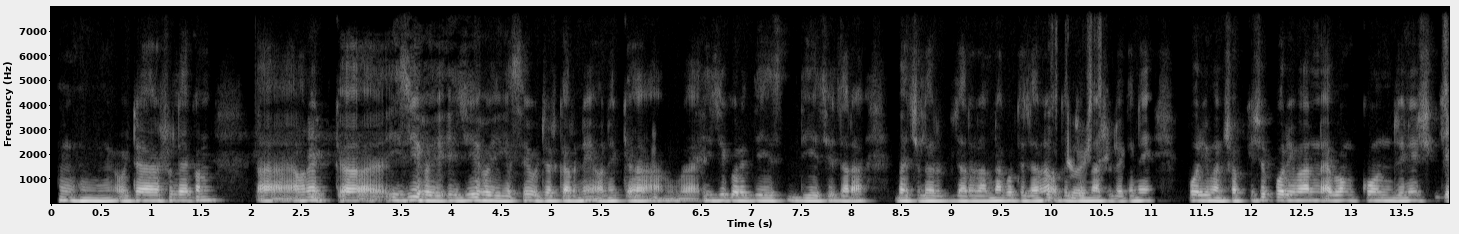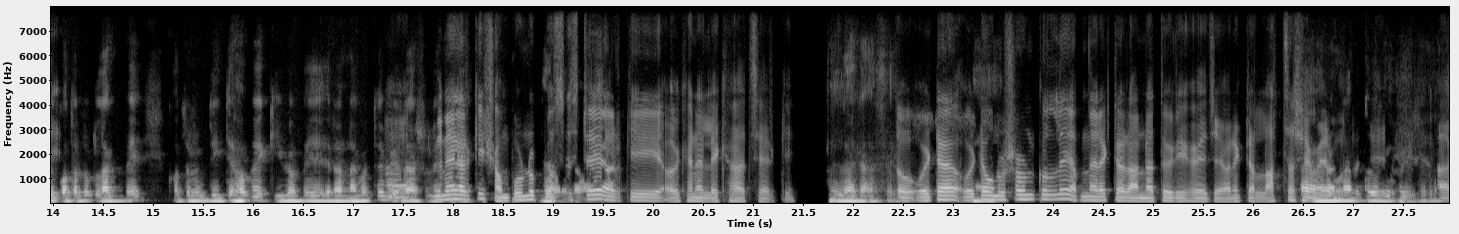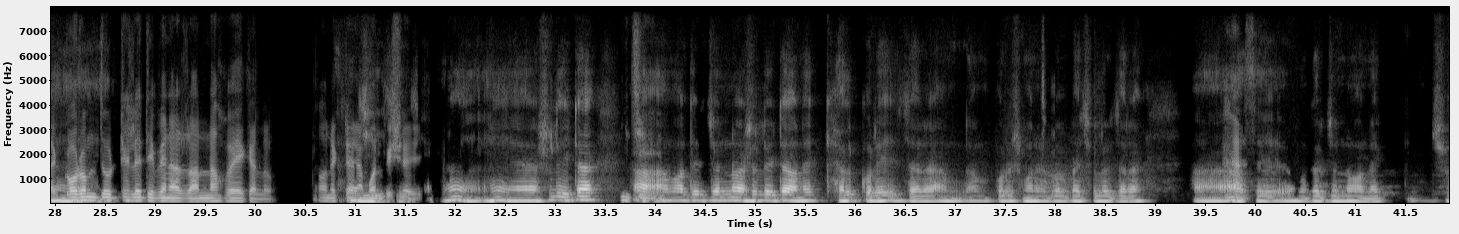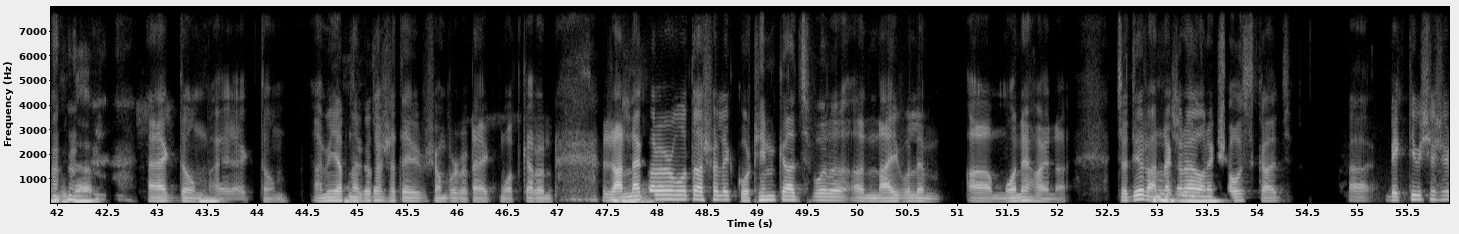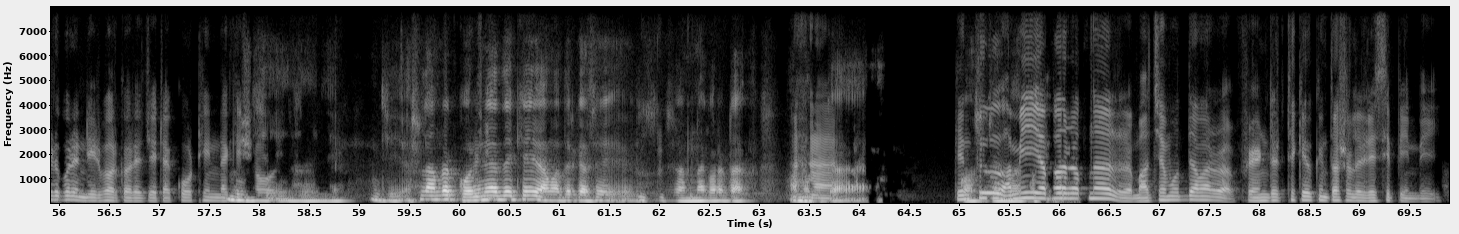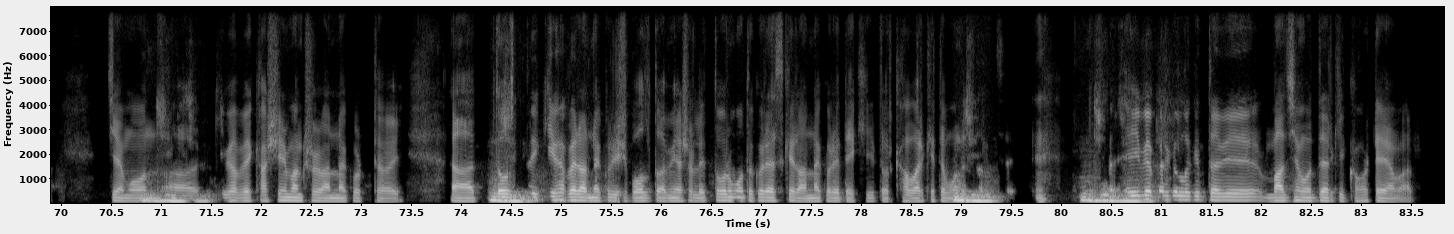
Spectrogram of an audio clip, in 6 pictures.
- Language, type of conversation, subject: Bengali, unstructured, আপনি কীভাবে নতুন কোনো রান্নার রেসিপি শেখার চেষ্টা করেন?
- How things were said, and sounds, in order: static; tapping; chuckle; horn; other background noise; chuckle; chuckle; laughing while speaking: "একদম ভাই একদম। আমি আপনার … মনে হয় না"; distorted speech; chuckle; laughing while speaking: "দোস্ত তুই কিভাবে রান্না করিস … খেতে মনে যাচ্ছে"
